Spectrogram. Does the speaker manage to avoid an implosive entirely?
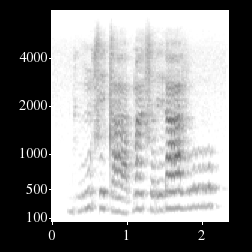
no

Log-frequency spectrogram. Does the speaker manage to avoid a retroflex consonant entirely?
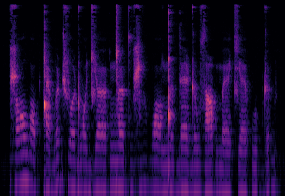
no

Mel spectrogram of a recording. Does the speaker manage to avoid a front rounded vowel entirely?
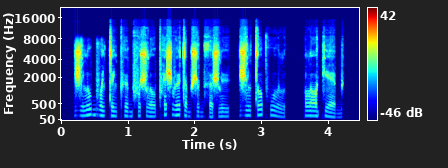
no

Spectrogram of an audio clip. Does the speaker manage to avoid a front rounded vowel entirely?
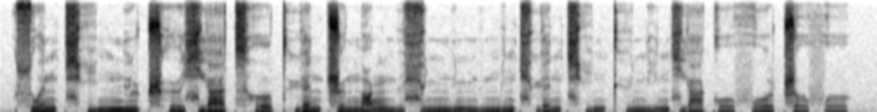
no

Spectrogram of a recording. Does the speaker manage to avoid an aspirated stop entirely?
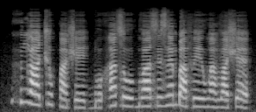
yes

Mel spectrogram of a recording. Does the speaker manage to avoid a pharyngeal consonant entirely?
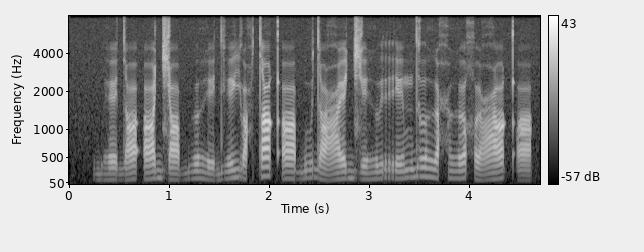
no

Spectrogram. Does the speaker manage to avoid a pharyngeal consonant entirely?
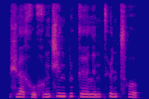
yes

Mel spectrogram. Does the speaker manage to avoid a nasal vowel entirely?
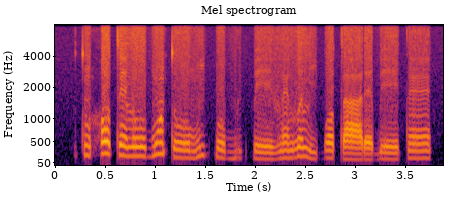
no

